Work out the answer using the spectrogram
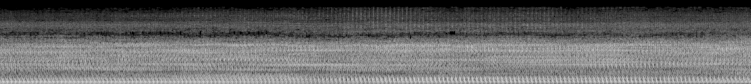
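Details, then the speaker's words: Lombardini 6LD260 air-cooled diesel on a traffic sign, just cold-started after 10 years unused on fresh fuel, alternator charging battery; even steady knock about four beats a second, tone changing slightly as the sign lights flash; normal diesel idle. "you can hear the engine [Music] tone change a little bit as the light flashes"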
